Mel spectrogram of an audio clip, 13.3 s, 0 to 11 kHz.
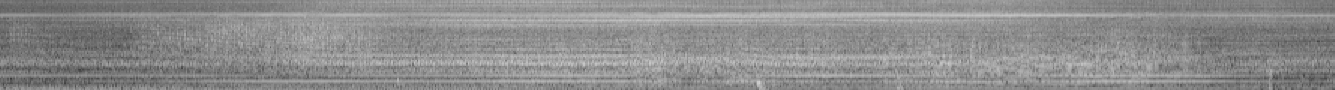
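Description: T-REX HK450 electric RC helicopter with a Turnigy 2836 brushless motor, hovering: a steady high-pitched motor whine with rotor buzz. It grows louder over the first few seconds as the helicopter comes close, then fades near the end.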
